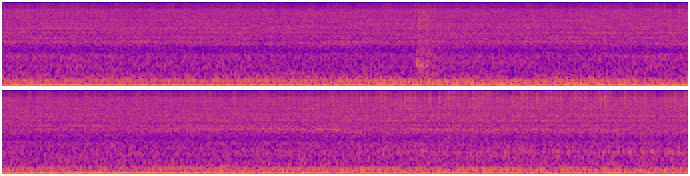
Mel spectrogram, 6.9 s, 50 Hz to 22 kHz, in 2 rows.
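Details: 1997 Dodge Viper GTS V10 after fixing a fuel pressure regulator leak-back, fuel gauge reading around 36: starts cleanly and settles into a steady, even low rumble with no misses or knocks; idles smoothly.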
